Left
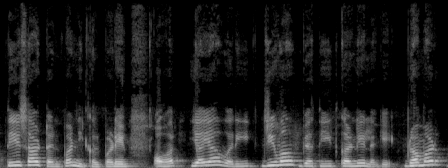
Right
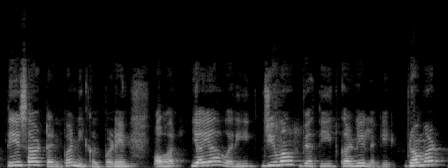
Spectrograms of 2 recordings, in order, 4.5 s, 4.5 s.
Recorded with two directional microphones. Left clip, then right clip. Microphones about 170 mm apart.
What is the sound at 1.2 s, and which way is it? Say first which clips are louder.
A woman's voice: left 7 dB; 30° left (ahead or behind).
